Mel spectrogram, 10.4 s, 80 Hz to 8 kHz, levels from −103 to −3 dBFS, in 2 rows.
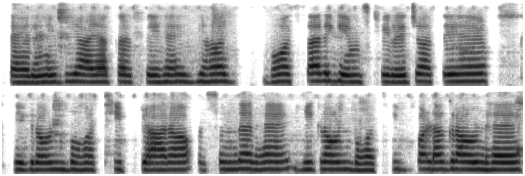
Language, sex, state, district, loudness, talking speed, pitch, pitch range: Hindi, female, Maharashtra, Nagpur, -16 LUFS, 155 wpm, 245 Hz, 240-255 Hz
